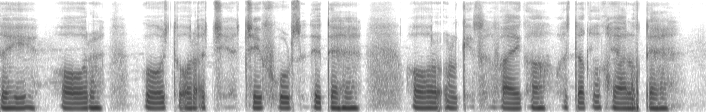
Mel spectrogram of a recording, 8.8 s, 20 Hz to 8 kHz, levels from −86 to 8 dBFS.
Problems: background sounds at intervals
